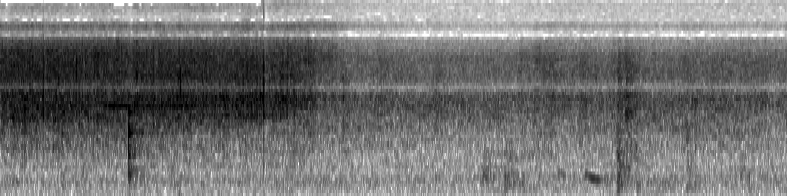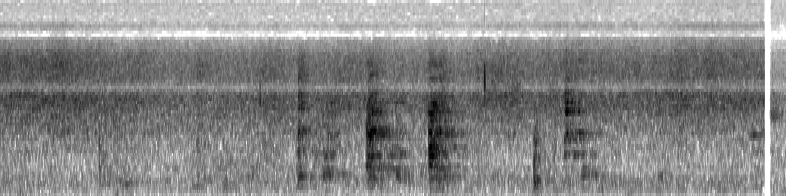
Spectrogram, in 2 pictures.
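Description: Sliced mushrooms sizzling in a stainless steel frying pan as they are stirred with a spatula. The sizzle is loud for the first two seconds or so, then settles to a quieter steady hiss, with a few light clicks and knocks near the end.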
